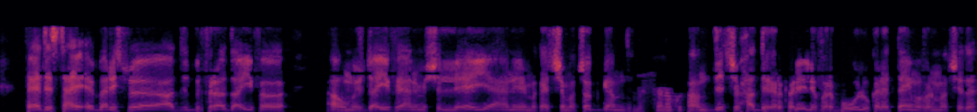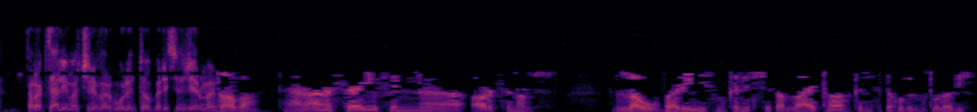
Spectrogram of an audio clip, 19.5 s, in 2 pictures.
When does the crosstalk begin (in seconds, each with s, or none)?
none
